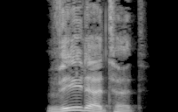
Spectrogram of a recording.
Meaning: inflection of wildern: 1. second-person plural preterite 2. second-person plural subjunctive II
- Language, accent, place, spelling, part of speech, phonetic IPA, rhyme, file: German, Germany, Berlin, wildertet, verb, [ˈvɪldɐtət], -ɪldɐtət, De-wildertet.ogg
